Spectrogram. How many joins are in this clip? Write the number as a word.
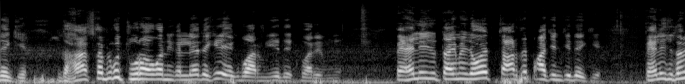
zero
